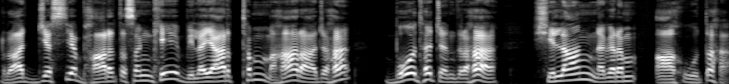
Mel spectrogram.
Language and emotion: Sanskrit, neutral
